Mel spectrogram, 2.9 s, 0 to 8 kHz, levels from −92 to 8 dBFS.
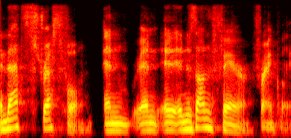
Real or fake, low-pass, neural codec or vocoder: fake; 7.2 kHz; codec, 16 kHz, 16 kbps, FreqCodec, smaller model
